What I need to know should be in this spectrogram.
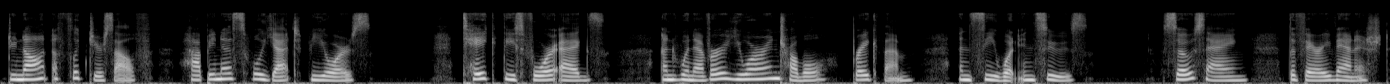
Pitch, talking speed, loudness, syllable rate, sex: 210 Hz, 130 wpm, -17 LUFS, 4.2 syllables/s, female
